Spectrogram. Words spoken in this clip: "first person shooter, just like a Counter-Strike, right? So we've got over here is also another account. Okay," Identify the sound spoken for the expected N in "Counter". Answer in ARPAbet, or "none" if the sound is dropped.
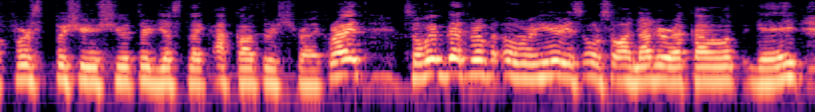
N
